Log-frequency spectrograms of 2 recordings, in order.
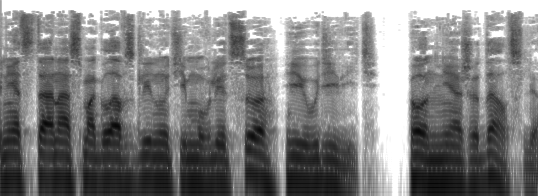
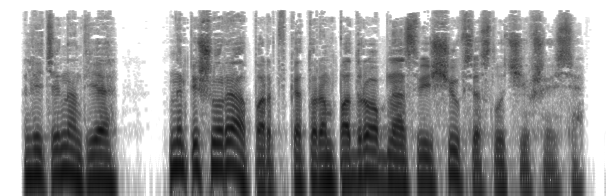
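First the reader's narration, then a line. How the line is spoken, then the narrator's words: Whispered. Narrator (Russian): прошептала она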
